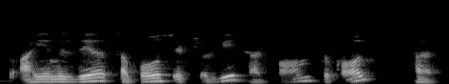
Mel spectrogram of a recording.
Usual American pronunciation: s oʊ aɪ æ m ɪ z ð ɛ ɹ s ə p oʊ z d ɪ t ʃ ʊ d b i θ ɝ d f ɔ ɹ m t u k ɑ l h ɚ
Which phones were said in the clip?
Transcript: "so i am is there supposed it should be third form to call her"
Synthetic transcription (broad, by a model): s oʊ aɪ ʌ m ɪ z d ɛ ɹ s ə p oʊ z ɪ t ʃ ʊ d b i t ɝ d f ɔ ɹ m t u k ɑ l h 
